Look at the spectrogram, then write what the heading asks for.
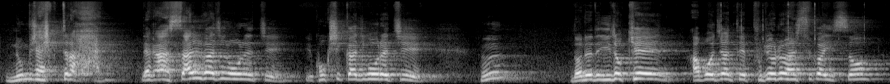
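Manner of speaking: a father berating his grown sons; angry father yelling. Acted. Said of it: "소리를 칩니다".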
